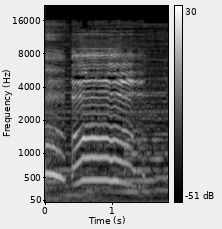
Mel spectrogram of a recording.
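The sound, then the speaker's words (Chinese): A voice imitates the story character Silly Wolf (笨狼) crying loudly while sitting on the grass because its tail is gone: one long, wailing sob with a brief catch near the start, then a sustained moaning tone that wavers in pitch and slowly trails off. “笨狼坐在草地上，大声的哭，它的哭声那么大，仅仅哭了一声。”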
